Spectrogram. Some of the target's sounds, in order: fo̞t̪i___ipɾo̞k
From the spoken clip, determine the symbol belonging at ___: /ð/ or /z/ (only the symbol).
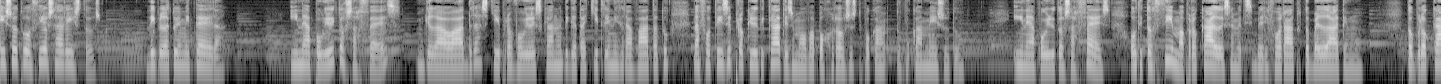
z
